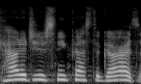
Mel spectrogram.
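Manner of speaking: ordinary talk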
